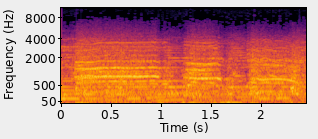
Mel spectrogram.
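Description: Upbeat 1970s pop song: a group of young singers sing together in held notes, backed by a band with a bass line.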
